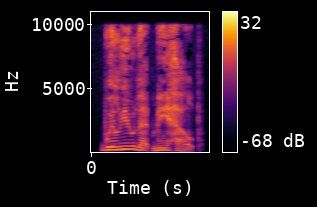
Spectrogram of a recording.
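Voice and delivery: steady, calm, bracing, nanny-like reassuring voice. A woman approaches a distressed older woman and offers to help, in a calm, bracing tone. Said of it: "she said in a calm, bracing tone".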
